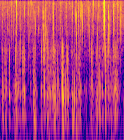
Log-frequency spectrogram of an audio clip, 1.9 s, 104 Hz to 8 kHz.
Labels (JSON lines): {"label": "biophony, sea urchins (Echinidae)", "recorder": "SoundTrap 600 or HydroMoth"}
